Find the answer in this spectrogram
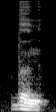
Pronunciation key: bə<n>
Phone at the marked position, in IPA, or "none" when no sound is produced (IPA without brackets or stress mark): n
